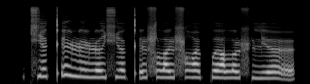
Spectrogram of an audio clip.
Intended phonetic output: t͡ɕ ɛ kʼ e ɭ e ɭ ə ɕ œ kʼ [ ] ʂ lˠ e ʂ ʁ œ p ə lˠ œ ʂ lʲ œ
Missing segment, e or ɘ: e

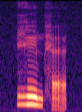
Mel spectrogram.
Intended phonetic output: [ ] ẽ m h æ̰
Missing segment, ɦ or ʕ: ɦ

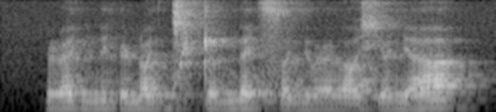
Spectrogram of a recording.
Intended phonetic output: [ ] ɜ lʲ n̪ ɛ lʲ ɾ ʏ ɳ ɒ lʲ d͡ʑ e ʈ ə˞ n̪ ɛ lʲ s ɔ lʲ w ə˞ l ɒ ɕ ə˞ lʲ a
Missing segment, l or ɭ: ɭ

